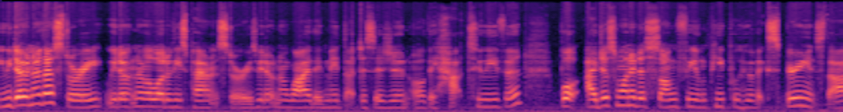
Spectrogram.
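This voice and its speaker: Speaking at a fairly quick pace, a woman talks with a Mancunian accent. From Manchester, England. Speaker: pop singer. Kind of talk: interview. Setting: in a car.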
